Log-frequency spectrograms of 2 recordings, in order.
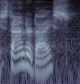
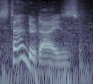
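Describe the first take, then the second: First: The last syllable is said with an s sound. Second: The last syllable is said with a z sound. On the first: The speaker calls it wrong. "you don't say standardize" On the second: The speaker calls it right. "You do pronounce it as a Z"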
